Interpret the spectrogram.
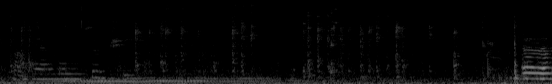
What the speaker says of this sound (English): right now I'm just going to type in salmon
